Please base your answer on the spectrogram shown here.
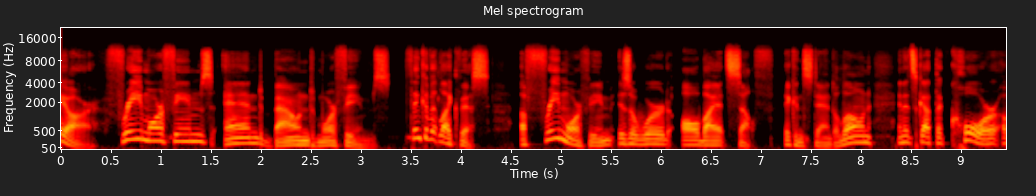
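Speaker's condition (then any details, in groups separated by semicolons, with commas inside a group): No condition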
